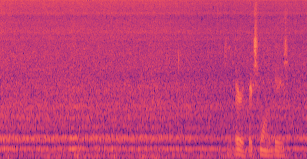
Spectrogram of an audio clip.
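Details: Honey bee swarm forming in a garden near the hives around one in the afternoon, after a week of cold, damp weather: a dense, steady, low droning hum of many wings, with a brief voice-like harmonic sound near the end.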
